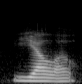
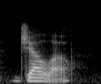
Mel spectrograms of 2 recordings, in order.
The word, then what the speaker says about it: yellow: Also the word yellow, the color yellow, it needs to start with a Y sound, where your tongue goes all the way in the back, but doesn't really touch anything. Yeah, yellow. And it sounded like you pronounce it with a J, jello. That's something you might eat, a little dessert, jello. And jello, the J sound, your tongue actually pushes off against the top of your mouth.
